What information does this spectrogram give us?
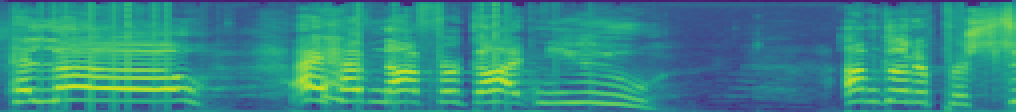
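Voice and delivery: loud, high call through a microphone; microphone shout. Retold or imitated. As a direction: shout it like a street preacher. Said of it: "shout in microphones".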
